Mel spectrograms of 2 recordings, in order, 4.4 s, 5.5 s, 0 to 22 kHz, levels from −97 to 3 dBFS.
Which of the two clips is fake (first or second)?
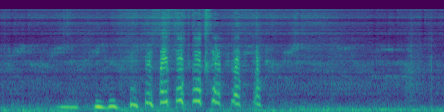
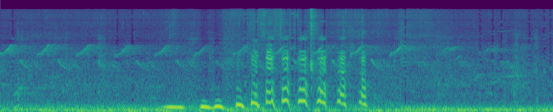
first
